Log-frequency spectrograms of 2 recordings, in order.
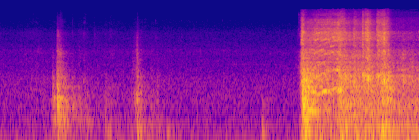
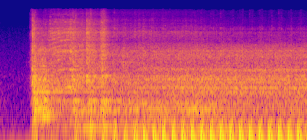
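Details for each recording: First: John Deere Gator, hard starting misdiagnosed as carburetor; short failed cranks then longer crank before firing and idling, weak spark from failing ignition coil, replaced. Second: John Deere Gator (Kawasaki engine) after ignition coil replacement, previously very hard to start and misdiagnosed as a carb issue; catches immediately and settles into a steady, even single-cylinder idle thump, normal start.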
